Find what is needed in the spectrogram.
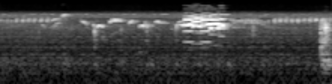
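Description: Birds chirping, with scattered short high calls and a louder call lasting about half a second roughly two and a half seconds in.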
